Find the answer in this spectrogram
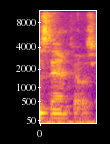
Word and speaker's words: Stamkos: ] menace on the ice you think that's pronounced stamkos are you serious i'm asking steven stamkos yes that's how that's who's been on that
